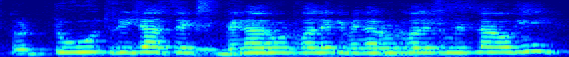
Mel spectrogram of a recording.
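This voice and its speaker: A male maths teacher leads a live classroom lesson, talking through each step and repeatedly quizzing students, recorded far from the mic. His very high voice races along in a flat delivery, with a crowd audible in the background.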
